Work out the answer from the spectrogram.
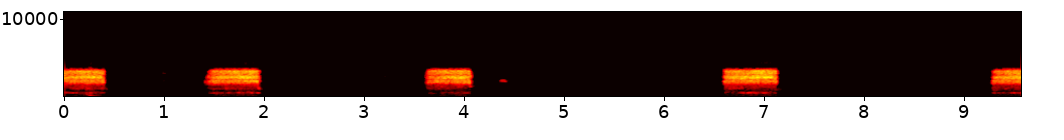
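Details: Barn owl chick at the nest box entrance at 4:31 am, 6/2/23: rough, noisy hisses repeated five times with irregular gaps of one to three seconds, and one tiny click between them.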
